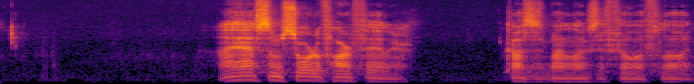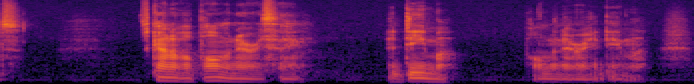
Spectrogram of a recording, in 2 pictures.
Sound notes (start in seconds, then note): none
